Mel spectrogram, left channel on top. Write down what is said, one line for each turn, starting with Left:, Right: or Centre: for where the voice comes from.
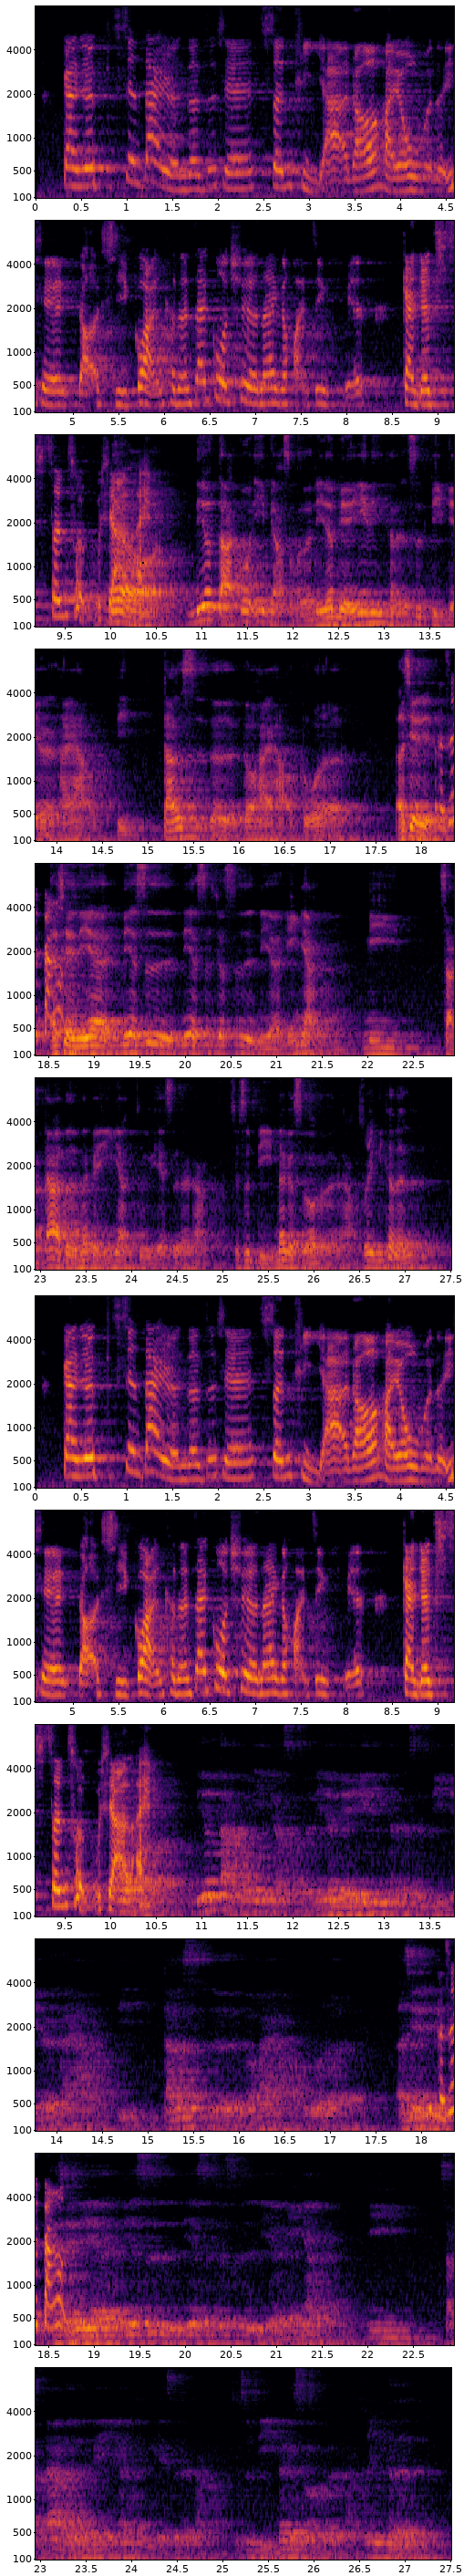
Right: 感觉现代人的这些身体呀、然后还有我们的一些呃习惯，可能在过去的那一个环境里面，感觉生存不下来。
Left: 没有，
Right: <laughs>
Left: 你有打过疫苗什么的，你的免疫力可能是比别人还好，比当时的人都还好多了。而且，
Right: 可是当
Left: 而且你也你也是你也是就是你的营养，你长大的那个营养度也是很好，就是比那个时候的人好，所以你可能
